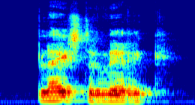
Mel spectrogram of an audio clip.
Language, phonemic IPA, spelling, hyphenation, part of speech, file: Dutch, /ˈplɛistərwɛrᵊk/, pleisterwerk, pleis‧ter‧werk, noun, Nl-pleisterwerk.ogg
- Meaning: 1. the (construction) activity plastering 2. a plastering job; its stucco results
